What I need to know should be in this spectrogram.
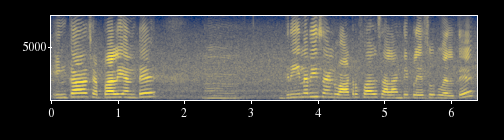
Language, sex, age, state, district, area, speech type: Telugu, female, 45-60, Andhra Pradesh, Eluru, urban, spontaneous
